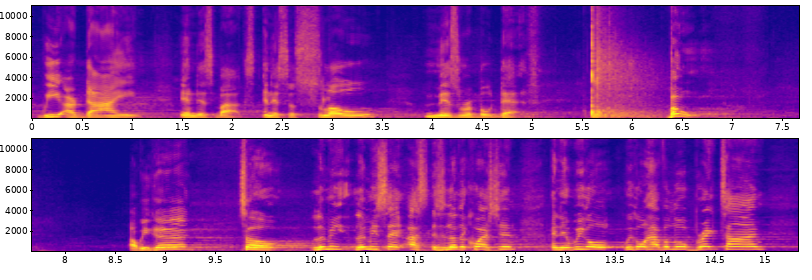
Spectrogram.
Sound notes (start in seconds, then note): none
